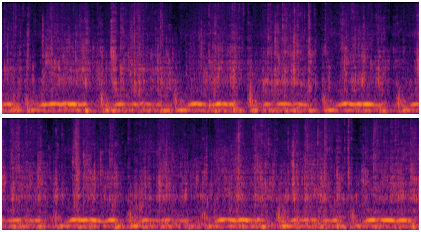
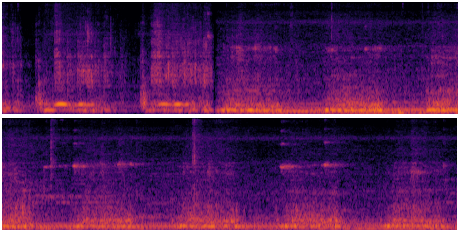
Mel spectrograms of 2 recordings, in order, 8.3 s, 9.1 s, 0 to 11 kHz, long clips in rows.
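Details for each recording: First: 2011 Whirlpool Cabrio Platinum washer (WTW8200YW0), bearings and basket drive previously replaced, washing towels on high-speed agitation: quick, steady strokes with an even motor hum and water sloshing, no grinding. Normal wash agitation. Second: 2011 Whirlpool Cabrio Platinum top-load washer (WTW8200YW0) agitating a large load of towels, deep low roar swelling with each stroke about once a second from worn tub bearings, before bearing and basket drive replacement.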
